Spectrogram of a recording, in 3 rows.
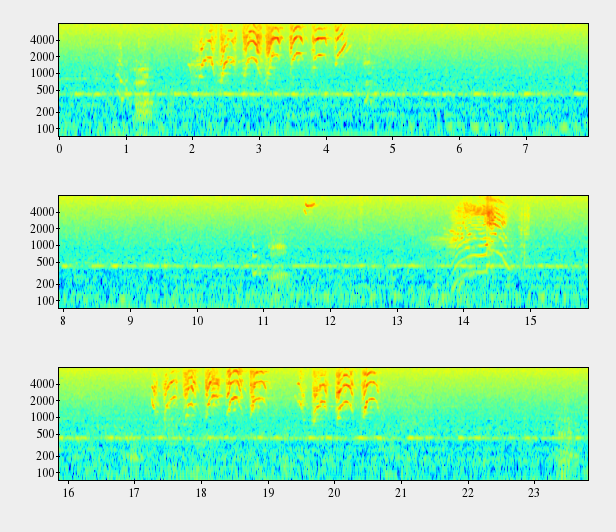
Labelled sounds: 1.9	4.1	humpback whale, 1.2 to 6.8 kHz
11.0	11.9	humpback whale, 0.80 to 5.7 kHz
13.4	14.7	humpback whale, 0.93 to 5.4 kHz
15.1	15.4	humpback whale, 3.6 to 3.9 kHz
17.4	17.7	humpback whale, 3.9 to 4.9 kHz
18.4	20.7	humpback whale, 0.80 to 6.8 kHz

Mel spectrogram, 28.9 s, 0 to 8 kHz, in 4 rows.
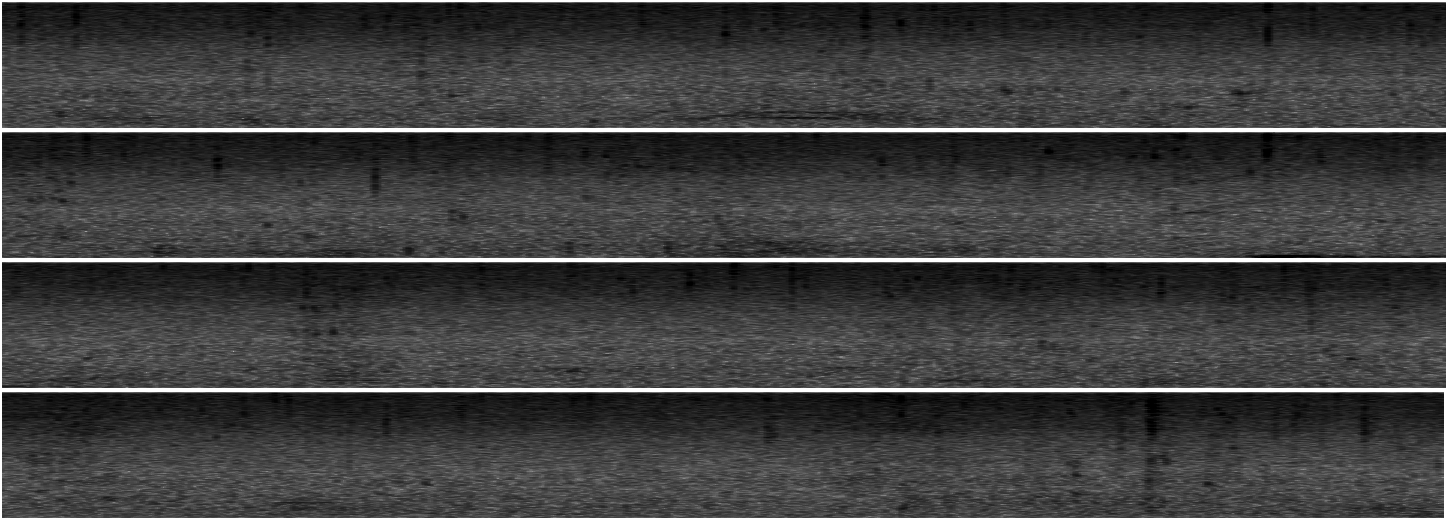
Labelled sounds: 13.0	13.3	humpback whale, 1.0 to 1.2 kHz

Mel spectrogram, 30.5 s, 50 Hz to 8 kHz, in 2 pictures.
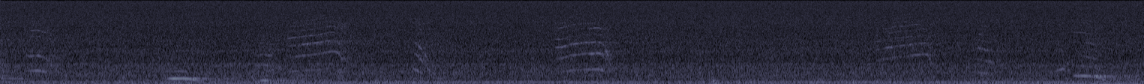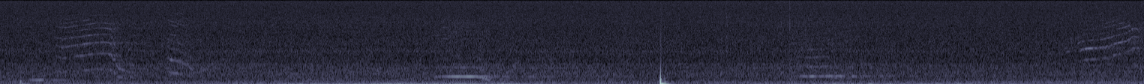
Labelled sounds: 3.8	4.7	humpback whale, 0.83 to 4.2 kHz
7.4	8.2	humpback whale, 0.93 to 3.5 kHz
11.7	12.4	humpback whale, 0.86 to 3.3 kHz
14.3	14.6	humpback whale, 2.3 to 2.5 kHz
16.0	17.8	humpback whale, 0.80 to 3.5 kHz
29.6	30.4	humpback whale, 0.93 to 2.3 kHz

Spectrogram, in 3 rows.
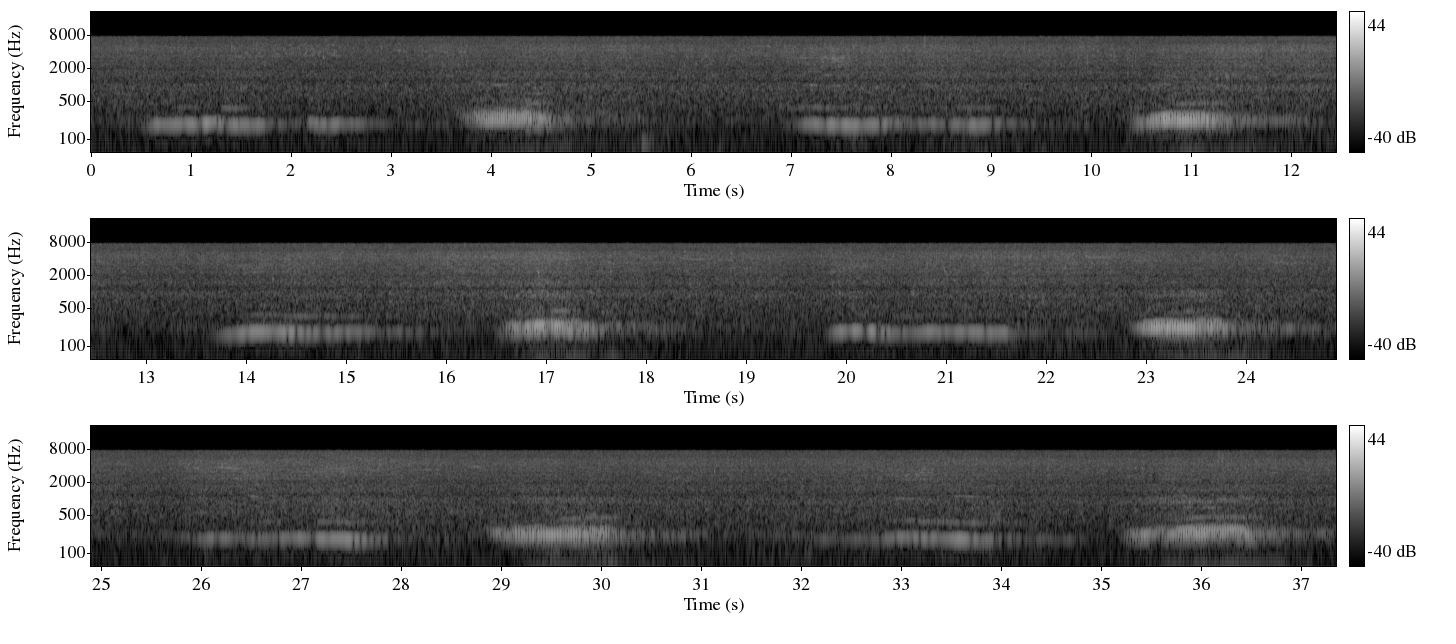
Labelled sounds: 18.4	18.6	Pacific white-sided dolphin, 3.8 to 4.2 kHz
26.1	26.4	Pacific white-sided dolphin, 3.5 to 3.9 kHz

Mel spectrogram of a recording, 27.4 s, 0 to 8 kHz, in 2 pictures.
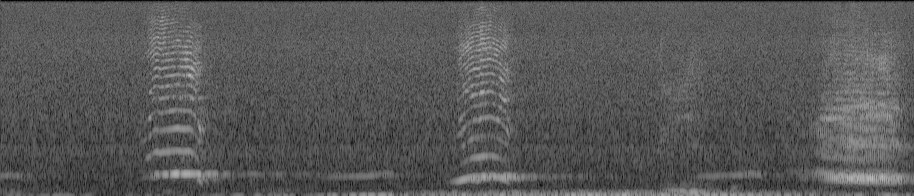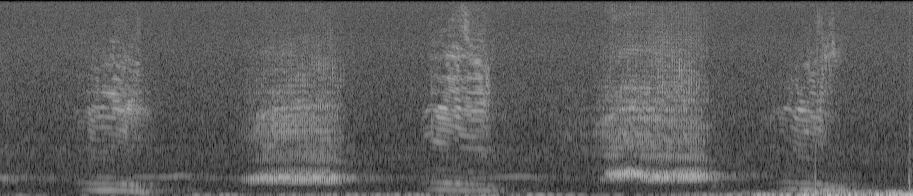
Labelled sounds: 2.1	3.1	humpback whale, 0.80 to 5.9 kHz
6.9	7.7	humpback whale, 0.93 to 5.4 kHz
12.3	13.1	humpback whale, 0.80 to 1.6 kHz
15.0	15.9	humpback whale, 1.2 to 2.0 kHz
17.8	18.1	humpback whale, 1.4 to 1.5 kHz
20.0	21.1	humpback whale, 0.80 to 3.4 kHz
23.0	23.3	humpback whale, 3.4 to 3.7 kHz
25.3	26.3	humpback whale, 1.2 to 3.7 kHz

